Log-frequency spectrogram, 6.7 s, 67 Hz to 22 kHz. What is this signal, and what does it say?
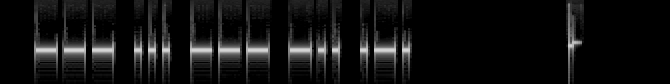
Morse code, heard as a keyed tone, about 17 wpm, 700 Hz. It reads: OSODR
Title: Code Groups - 5 Letters - 17wpm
